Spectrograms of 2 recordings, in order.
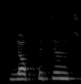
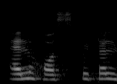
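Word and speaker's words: L'Hôpital: एल हॉस्पिटल rule. This is नॉट अ हॉस्पिटल rule. It's लॉपिटल rule. यहां पे जो एच होता है वो क्या होता है चिल्ड्रन? साइलेंट होता है।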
